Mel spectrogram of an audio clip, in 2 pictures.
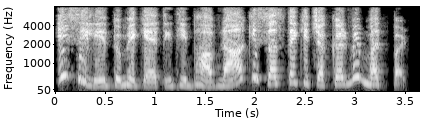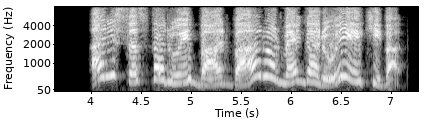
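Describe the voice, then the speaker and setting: A woman's voice: sits high, wildly swooping pitch, normal speed, a bit bright, heavily acted. A woman voicing an elder daughter-in-law who lectures the younger one about money. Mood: lecturing.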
